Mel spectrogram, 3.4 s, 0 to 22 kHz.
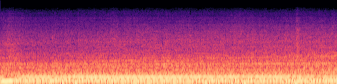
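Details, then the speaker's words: Turbo Cutlass with new 5.3 V8, revving to about 70, 53 jet restrictor: deep rumble with a steady turbo whistle rising with revs, louder than the old turbo; owner notes slight possible miss. "You can hear that turbo. You can't hear my old turbo like this Right. one."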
